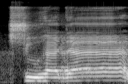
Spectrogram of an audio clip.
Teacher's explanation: Syuhada, lah ini ada shin yang berharakat dhammah, ini ada sifat yang menempel yang khas, yakni tafasyi, ya, dan kadar tafasyinya paling rendah, yang paling tinggi adalah di saat shin bertasdid, ya.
